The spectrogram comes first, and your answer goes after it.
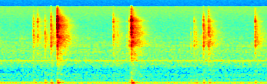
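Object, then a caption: Wooden tabletop. Long painted nails of both hands tap on a flat, solid wooden tabletop in an irregular series of short, dry clicks. The clicks are quick and bright, with some landing in close clusters. A steady low hum and a faint constant tone run underneath.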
